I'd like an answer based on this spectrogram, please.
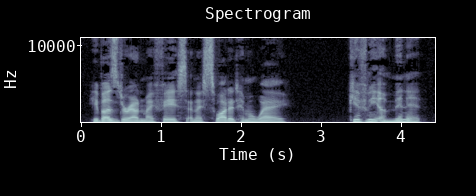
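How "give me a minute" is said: breathless, gasping for breath. Narrator, urged by Neil to get up, answers him, gasped. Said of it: "I gasped".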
